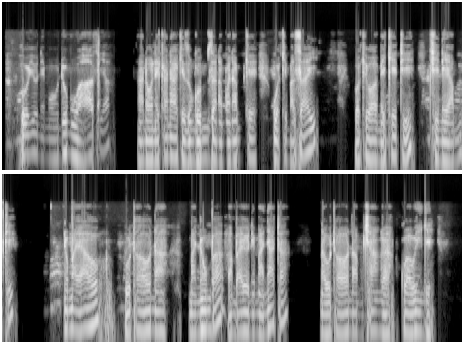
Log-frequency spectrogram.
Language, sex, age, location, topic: Swahili, male, 18-24, Kisii, health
